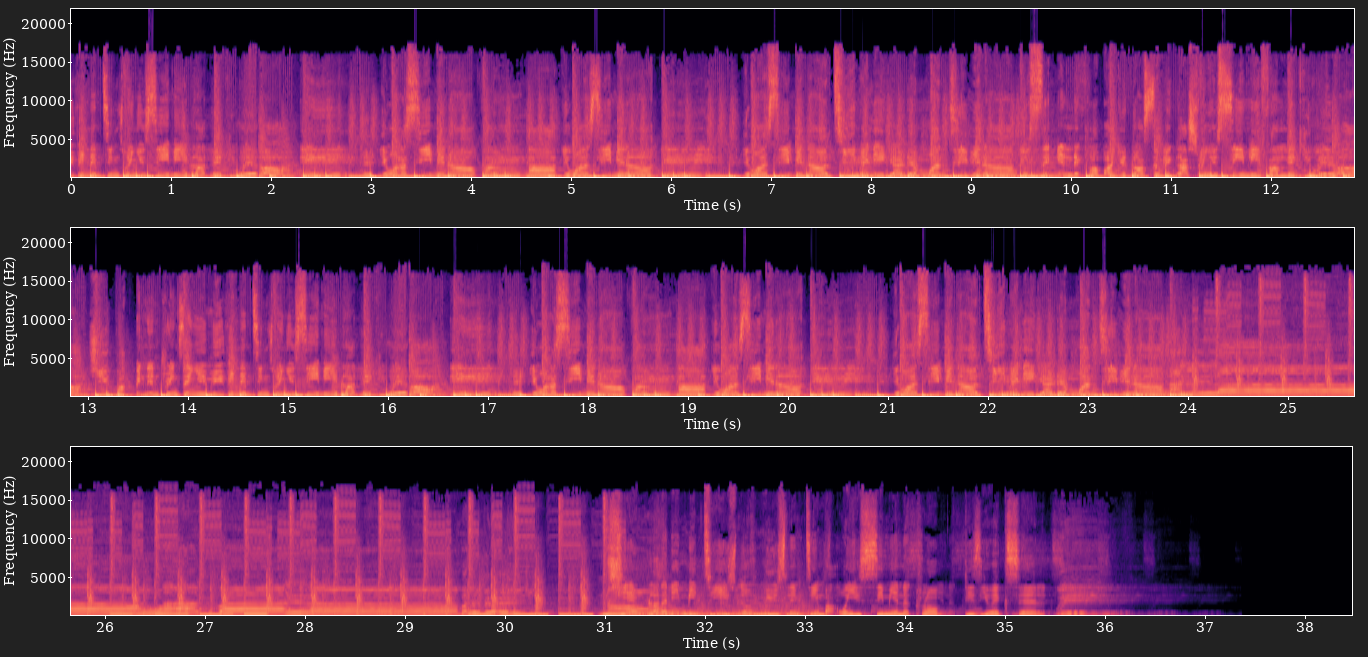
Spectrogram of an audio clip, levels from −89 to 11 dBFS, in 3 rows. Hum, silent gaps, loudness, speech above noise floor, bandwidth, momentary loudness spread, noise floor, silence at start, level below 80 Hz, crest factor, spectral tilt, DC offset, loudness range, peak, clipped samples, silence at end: none; none; -12 LUFS; 53 dB; 17.5 kHz; 5 LU; -64 dBFS; 0 s; -16 dBFS; 12 dB; -4.5 dB/octave; 0.3%; 5 LU; 0 dBFS; under 0.1%; 2.35 s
